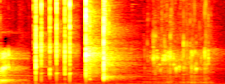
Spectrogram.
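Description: A few sharp clicks of an aluminium drink can being opened, followed by about a second of soft fizzing hiss.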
